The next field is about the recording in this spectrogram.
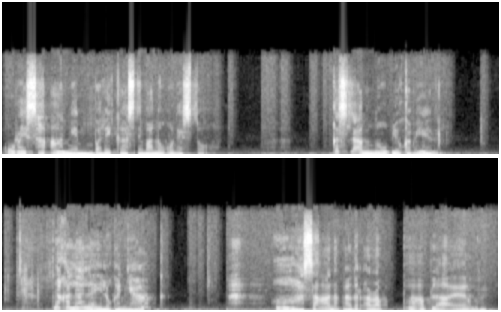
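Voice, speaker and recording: Chatty young daughter, Filipino accent, very high voice, off-mic, noisy radio drama recording. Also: female voice, slow pace, pauses often, distant mic, exaggerated voice. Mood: curious, chatty. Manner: expressive, chatty. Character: Lisbeth, chatty inquisitive young woman, wealthy daughter.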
